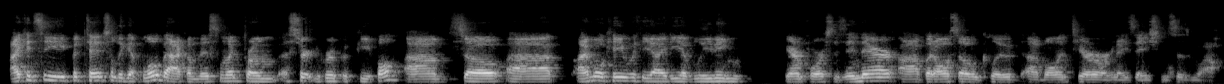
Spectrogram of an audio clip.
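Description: A man on a council video call, giving his view in a measured way with hesitant restarts. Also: medium pitch. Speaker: council member. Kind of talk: meeting discussion.

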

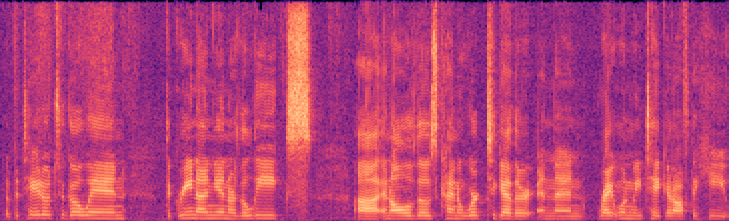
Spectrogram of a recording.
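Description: Talking conversationally through every step, a cooking show host in her thirties leads a relaxed live demo in a slightly bright, mid-range voice. The set is an indoor kitchen with a wooden worktop, and noisy kitchen room sound fills the recording.

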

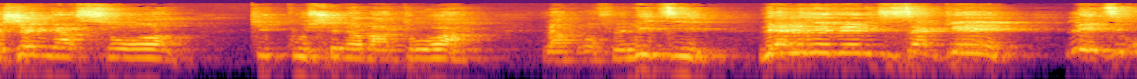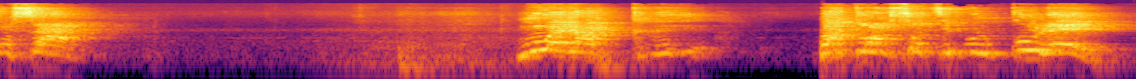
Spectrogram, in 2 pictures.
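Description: A high-pitched middle-aged man with a Haitian Creole accent preaches in a small church, often shouting and repeating phrases for emphasis. His handheld microphone is picked up from a distance, so the voice sits back in the room. The church space adds a noticeable echo. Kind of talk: sermon. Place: small church hall with pulpit.

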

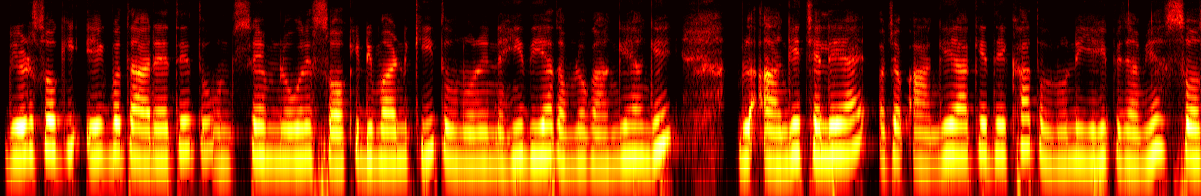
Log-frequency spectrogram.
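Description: Mellow and medium in pitch, a woman in her thirties narrates her shopping vlog with a casual, chatty voice-over that explains prices and bargaining. The recording is dry, with clean studio sound.

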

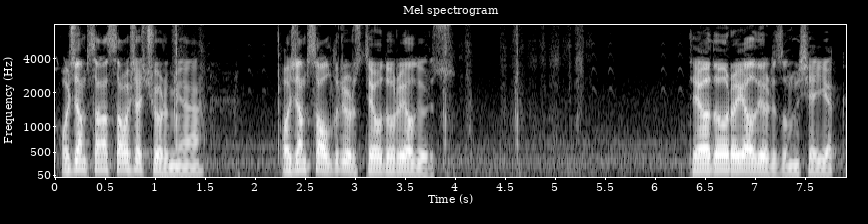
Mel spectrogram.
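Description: A man giving casual let's play commentary on a strategy game, excitable and talking back to the game. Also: medium pitch, moderate pace, long pauses, clear, resonant tone. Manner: excitable, talks back to the game and swears at opponents. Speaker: video game player and commentator.

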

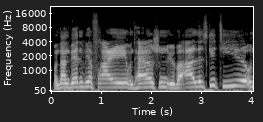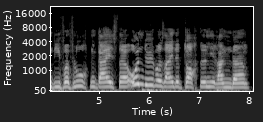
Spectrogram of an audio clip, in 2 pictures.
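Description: A man's voice: high-pitched, unhurried, hardly any pauses, darkish tone, clear, resonant tone, no echo, voice pushed up. A man doing Caliban, a drunken groveling monster. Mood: bloodthirsty. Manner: bellowing and fawning. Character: groveling drunken male island monster, brutish.

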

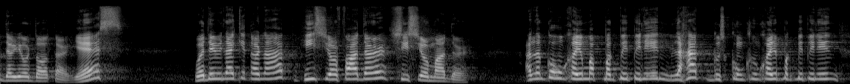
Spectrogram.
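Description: A middle-aged Filipino man preaching a lively sermon in Tagalog and English, joking with the congregation and calling for amens. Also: high voice. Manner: lively, jokes with the congregation, calls for "Amen". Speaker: pastor.

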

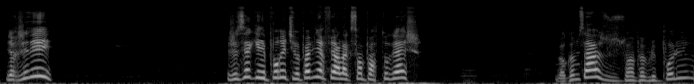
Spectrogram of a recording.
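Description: A young woman streaming a video game, giving excitable commentary and crying out at her wins. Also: high-pitched, normal speed, no room sound. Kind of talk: live gameplay commentary.

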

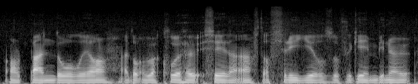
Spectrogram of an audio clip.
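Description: A young man with a broad Scottish accent gives casual, hesitant gameplay commentary, trying to speak clearly, on a hissy home recording. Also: sits low, completely flat delivery, quick pace, warm tone. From Scotland. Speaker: gaming commentator. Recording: hissy home mic with faint noise. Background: game gunfire.

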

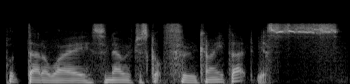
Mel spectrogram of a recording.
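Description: A man's voice: lowish voice, level tone, moderate pace, bright, forceful tone. A young Australian man streaming a video game, chatting, joking and swearing as he plays. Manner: chatty, swears and jokes while playing. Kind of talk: gaming livestream commentary.

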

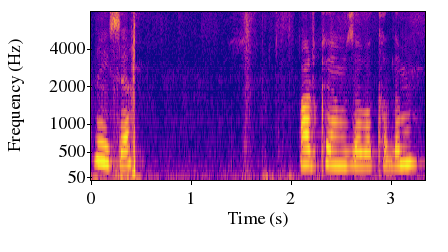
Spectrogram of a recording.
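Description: A woman giving casual let's-play commentary to her viewers, easily frustrated and breaking into loud exclamations. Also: high voice, flat delivery, extremely slow, vocal fry. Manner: talks straight to her viewers. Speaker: gaming streamer.

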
